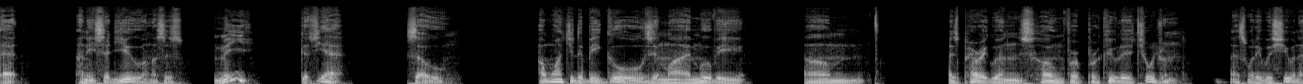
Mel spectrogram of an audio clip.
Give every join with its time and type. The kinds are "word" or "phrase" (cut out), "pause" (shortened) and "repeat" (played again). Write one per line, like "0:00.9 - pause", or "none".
none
